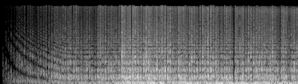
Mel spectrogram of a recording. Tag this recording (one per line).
8-bit
arcade
battle
bomb
boom
explode
explosion
explosive
fire-crackers
firecrackers
fire-works
fireworks
fourth-of-july
game
missle
rocket
rockets
sfxr
war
